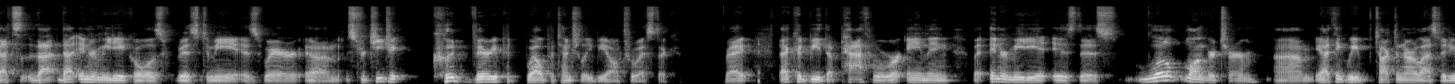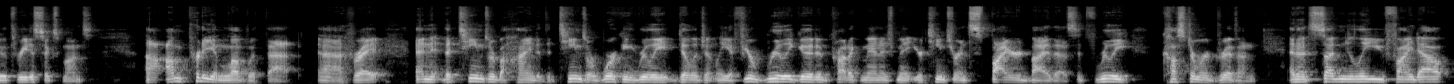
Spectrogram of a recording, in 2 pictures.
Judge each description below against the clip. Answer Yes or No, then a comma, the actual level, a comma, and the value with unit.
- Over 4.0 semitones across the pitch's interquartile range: No, average, 3.5 semitones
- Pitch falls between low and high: No, low, 110 Hz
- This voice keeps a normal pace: Yes, average, 195 wpm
